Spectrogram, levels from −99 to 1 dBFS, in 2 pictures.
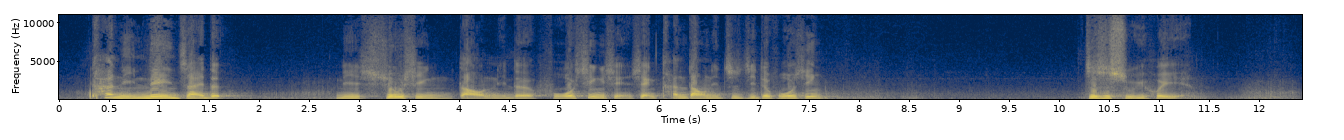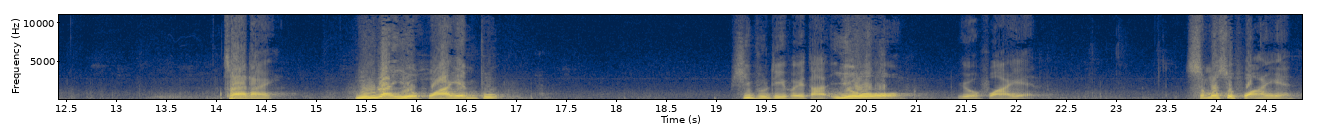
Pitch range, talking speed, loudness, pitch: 110-180 Hz, 125 characters per minute, -19 LUFS, 135 Hz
